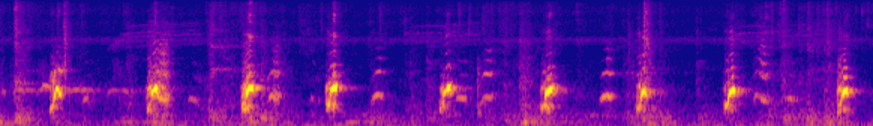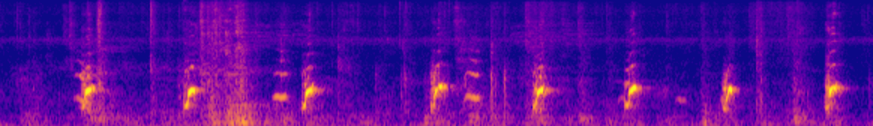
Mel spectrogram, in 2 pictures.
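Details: Female white-breasted waterhen giving harsh, nasal croaking notes near one pitch, spaced unevenly about once a second and fairly soft, with faint rustling between them.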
